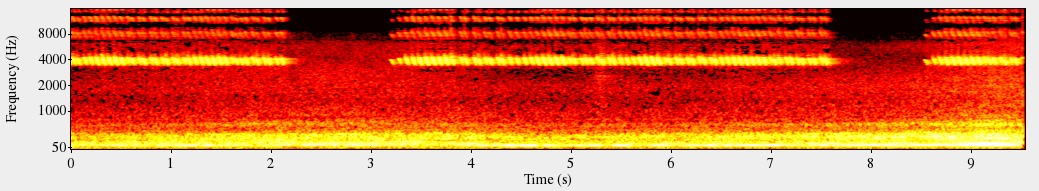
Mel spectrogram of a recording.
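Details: Insect heard from a jungle of houseplants at home, its high ringing trill broken by two short pauses, resuming each time, over a low background rumble.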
